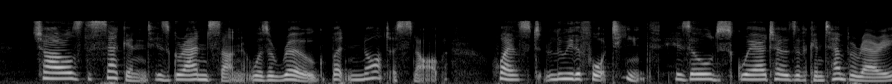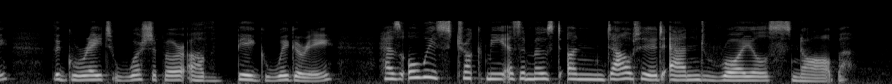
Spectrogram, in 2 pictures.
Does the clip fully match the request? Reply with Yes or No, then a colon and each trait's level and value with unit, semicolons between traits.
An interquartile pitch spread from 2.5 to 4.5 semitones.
Yes: average, 3.8 semitones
